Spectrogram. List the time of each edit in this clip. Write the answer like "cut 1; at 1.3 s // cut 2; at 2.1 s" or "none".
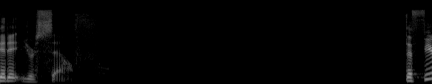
none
